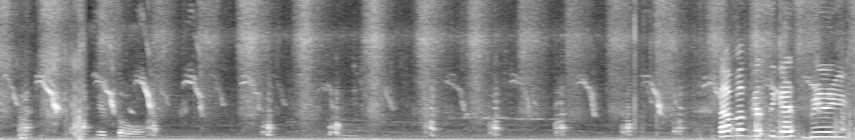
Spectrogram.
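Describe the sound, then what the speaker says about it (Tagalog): Chicks and hens in a backyard flock cluck and peep repeatedly at close range, with short bursts of chirping scattered over a steady low hum and a louder flurry of calls near the end. "Ito ang aking mga sisiw."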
